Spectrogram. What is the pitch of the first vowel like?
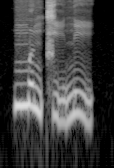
falling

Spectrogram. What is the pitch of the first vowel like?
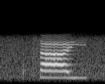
high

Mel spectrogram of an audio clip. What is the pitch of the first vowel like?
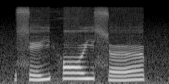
rising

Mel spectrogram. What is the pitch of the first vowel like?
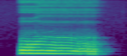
low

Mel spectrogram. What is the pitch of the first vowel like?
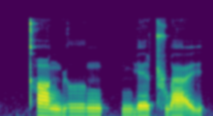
falling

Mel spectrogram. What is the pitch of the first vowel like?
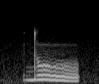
falling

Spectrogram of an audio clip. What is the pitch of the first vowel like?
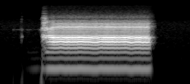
high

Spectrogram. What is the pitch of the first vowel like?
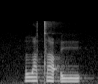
high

